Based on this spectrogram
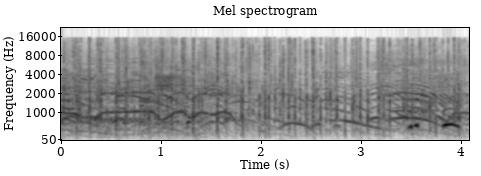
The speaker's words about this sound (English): See, we still have the studio audience that Emerson had. So a lot of people in there. Yeah, I hit the right button,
